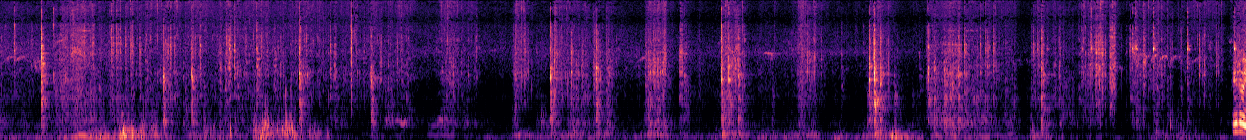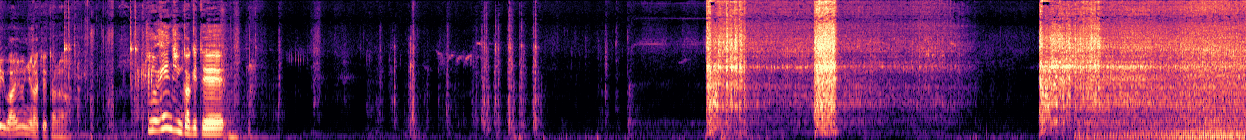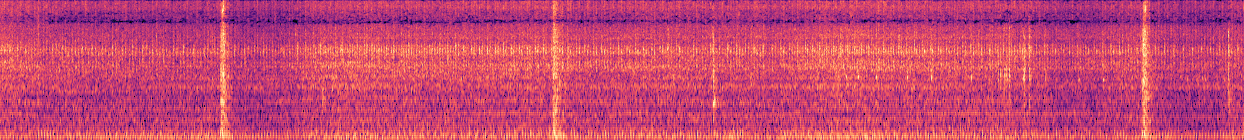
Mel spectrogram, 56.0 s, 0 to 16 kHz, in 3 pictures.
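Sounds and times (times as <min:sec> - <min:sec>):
car engine starting and idling: 0:00.1 - 0:04.7, 0:29.3 - 0:33.3, 0:34.3 - 0:56.0.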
